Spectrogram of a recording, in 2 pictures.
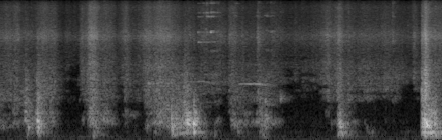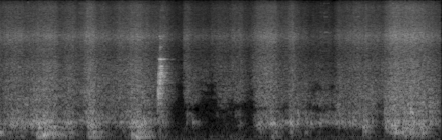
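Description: Plastic wrapping rustling and crinkling in irregular bursts as a package is unwrapped by hand, with one sharp knock about five seconds in.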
